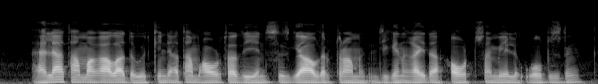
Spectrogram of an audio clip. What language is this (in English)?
Kazakh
